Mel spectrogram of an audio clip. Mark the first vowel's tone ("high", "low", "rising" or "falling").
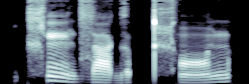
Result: falling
